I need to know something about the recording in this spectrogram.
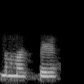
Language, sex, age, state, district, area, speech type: Hindi, female, 60+, Uttar Pradesh, Sitapur, rural, conversation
